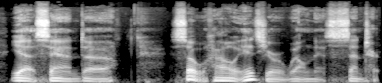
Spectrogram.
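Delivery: put-on deep voice. Recalling stiff early recordings, imitating how Shane talked on the microphone: deep voice. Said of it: "Shane would talk like really deep on the microphone".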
